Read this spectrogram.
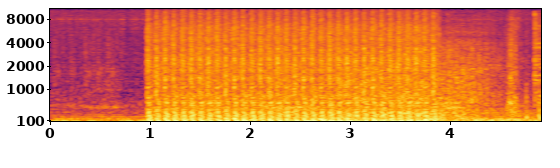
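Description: Rapid gunfire rattles in a burst.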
